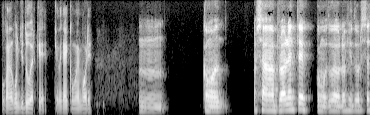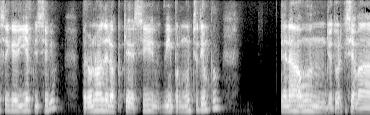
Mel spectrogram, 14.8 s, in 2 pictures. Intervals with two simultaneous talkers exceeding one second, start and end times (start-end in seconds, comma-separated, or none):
none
